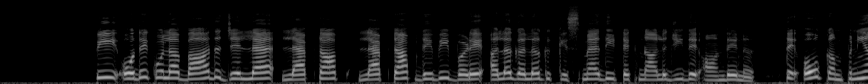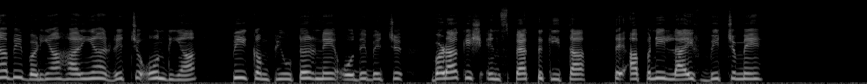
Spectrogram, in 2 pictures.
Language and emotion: Dogri, neutral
